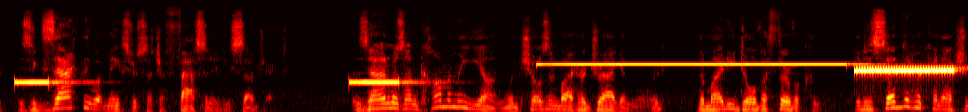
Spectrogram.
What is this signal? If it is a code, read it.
Fax machine handshake, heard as a beep, a long tone and a warble, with room echo and speech in English.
